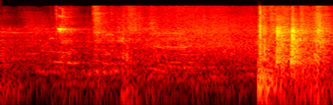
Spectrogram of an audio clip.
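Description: A trampoline bed bouncing under a jumper, then a loud sudden thud near the end as a body lands flat on a crash mat laid on the trampoline.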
